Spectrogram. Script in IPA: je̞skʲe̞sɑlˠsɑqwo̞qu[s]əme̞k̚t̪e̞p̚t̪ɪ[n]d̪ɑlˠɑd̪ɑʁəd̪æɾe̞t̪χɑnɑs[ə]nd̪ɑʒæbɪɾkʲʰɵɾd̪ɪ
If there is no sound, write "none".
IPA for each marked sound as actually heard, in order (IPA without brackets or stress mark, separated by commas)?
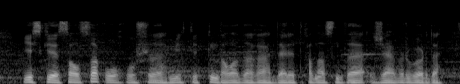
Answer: ʃ, ŋ, ə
